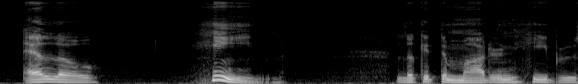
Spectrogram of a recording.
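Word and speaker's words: אלהים: their transliteration hello him what is the pronunciation ELO heem look at the Modern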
